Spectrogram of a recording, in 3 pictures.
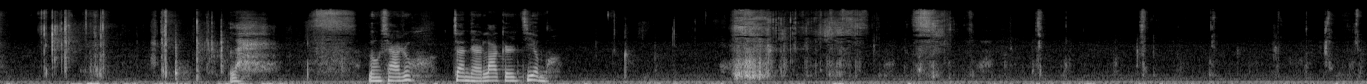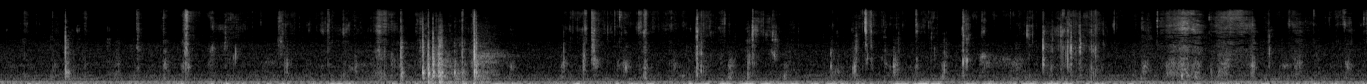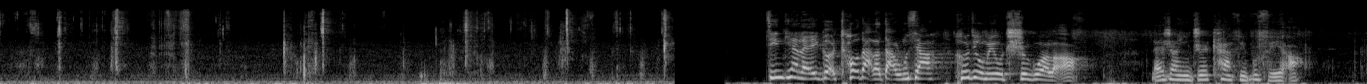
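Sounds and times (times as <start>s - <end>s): wet chewing and biting: 6.0s - 17.9s, 19.2s - 34.1s.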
